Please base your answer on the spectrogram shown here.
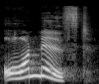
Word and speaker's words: honest: a and honest man here again it is silent and it sounds like honest so as it is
